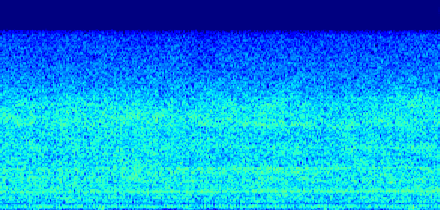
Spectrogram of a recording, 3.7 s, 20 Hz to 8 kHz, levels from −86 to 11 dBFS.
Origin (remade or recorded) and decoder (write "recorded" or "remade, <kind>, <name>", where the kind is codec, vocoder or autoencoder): remade, codec, DAC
